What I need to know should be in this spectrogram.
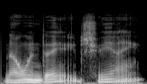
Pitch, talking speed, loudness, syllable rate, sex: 110 Hz, 165 wpm, -15 LUFS, 3.5 syllables/s, male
